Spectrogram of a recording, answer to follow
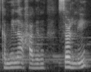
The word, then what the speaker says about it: Camilla Hagen Sørli: have the pleasure to be in London with Camila Hagan serly did I pronounce it in the orig way yes very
